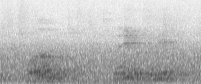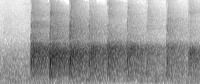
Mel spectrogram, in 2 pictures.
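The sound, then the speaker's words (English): Hands clapping with raised hands during a teaching session: quiet talk first, then a sudden loud burst of many rapid, rhythmic claps that continues to the end. “When we clap, more water is coming. Just clap, both the hands are raised.”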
